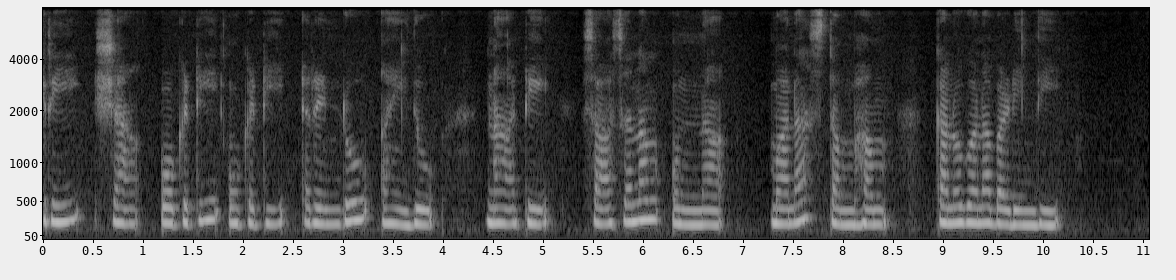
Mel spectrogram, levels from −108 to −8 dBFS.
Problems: none marked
